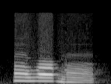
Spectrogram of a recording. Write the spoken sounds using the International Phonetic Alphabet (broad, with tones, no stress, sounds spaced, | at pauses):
ũ˧ w o˧ ɡ ũ˨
